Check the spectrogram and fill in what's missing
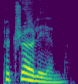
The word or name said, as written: petroleum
